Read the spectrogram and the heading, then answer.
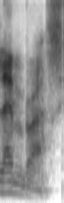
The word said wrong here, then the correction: lembas: yeah? – Lembas. – Lembas, thank you.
